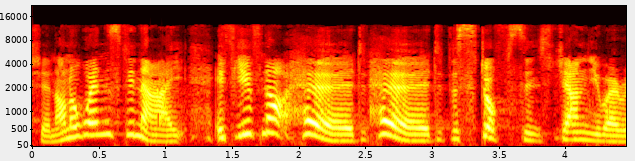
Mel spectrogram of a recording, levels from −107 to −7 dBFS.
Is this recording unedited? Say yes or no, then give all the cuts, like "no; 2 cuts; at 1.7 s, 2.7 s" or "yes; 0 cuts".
no; 1 cut; at 2.5 s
